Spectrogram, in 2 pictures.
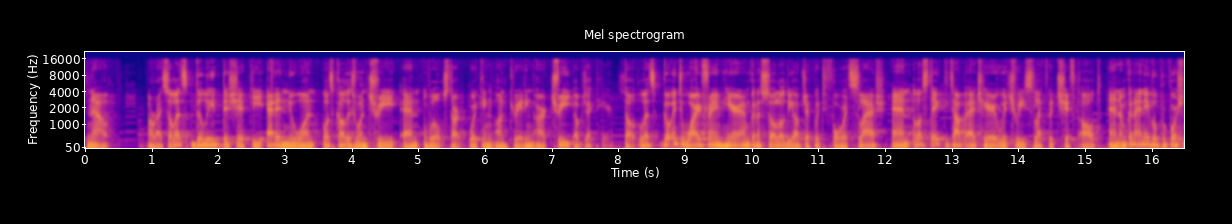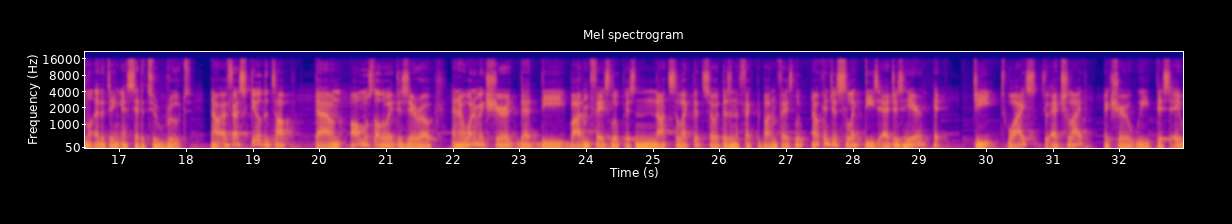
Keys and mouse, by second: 2.8 click, 3.0-4.9 drag, 4.2 e, 5.0 Tab, 5.0 KP_1, 8.1 z, 11.8 shift+drag, 13.7 alt+shift+click, 16.0 click, 18.3-19.5 drag, 20.0 s, 28.2 click, 30.4 g.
